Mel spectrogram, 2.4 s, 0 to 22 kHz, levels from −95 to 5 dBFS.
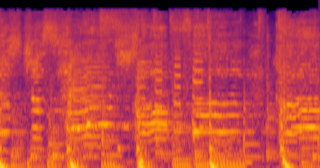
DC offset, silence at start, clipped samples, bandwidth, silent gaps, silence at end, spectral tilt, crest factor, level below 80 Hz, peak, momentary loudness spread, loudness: under 0.1%; 0 s; under 0.1%; 17 kHz; none; 0 s; -3.5 dB/octave; 14 dB; -24 dBFS; 0 dBFS; 3 LU; -15 LUFS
